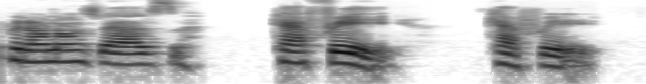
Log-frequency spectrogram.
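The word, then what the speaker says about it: café: ఫర్ ప్రొనన్సియేషన్ ఇట్ ఇస్ టు be pronounced yes కఫే కఫే ఈ word మనం చాలాసార్లు వింటూ ఉంటాం అడ్వర్టైస్మెంట్ లో కూడా వస్తూఉంటుంది కఫే అని ఇట్ ఇస్ a French word ఇది ఎందుకు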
